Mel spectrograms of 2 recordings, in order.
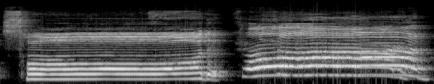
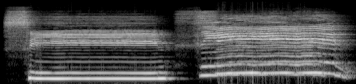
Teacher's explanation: صاد کو موٹا پڑھیں گے، سین کو باریک پڑھیں گے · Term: موٹے حروف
